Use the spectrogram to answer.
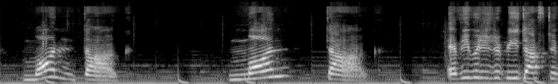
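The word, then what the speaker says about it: Montag: everybody repeat this woken टागर okay Ursula now let's start with the very first word for मंडे in German we से मॉनटाग मॉनटाग everybody repeat after me या मॉनटाग सो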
